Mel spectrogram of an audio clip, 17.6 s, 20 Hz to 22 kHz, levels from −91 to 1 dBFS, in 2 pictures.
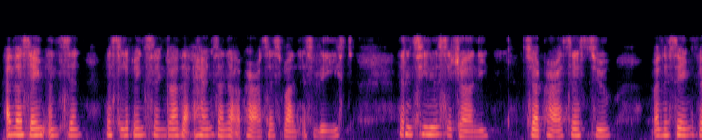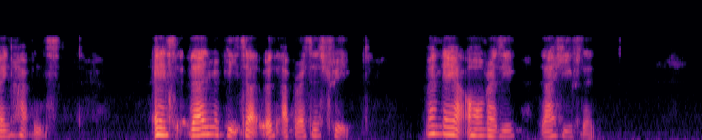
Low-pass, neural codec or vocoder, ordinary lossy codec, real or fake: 7.2 kHz; codec, 16 kHz, 8 kbps, FunCodec, trained on LibriTTS, 25 frames a second; Opus, 24 kbps; fake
